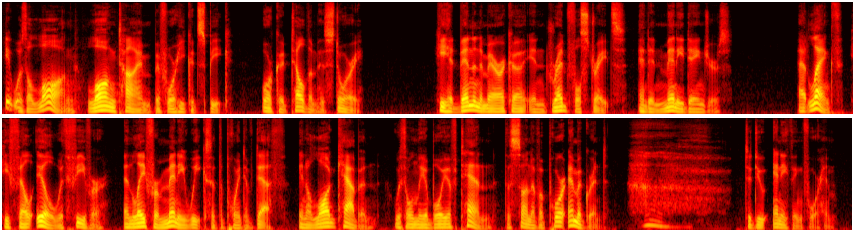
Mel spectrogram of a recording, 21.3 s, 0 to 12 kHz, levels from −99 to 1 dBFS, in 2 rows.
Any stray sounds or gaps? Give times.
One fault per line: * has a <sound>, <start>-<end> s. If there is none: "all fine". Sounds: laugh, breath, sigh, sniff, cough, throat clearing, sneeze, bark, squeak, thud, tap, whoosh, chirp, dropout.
* has a sigh, 18.4-19.8 s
